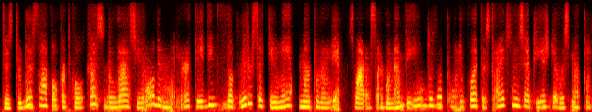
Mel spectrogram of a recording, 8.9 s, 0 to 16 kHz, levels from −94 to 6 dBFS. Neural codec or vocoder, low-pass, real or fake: codec, 44.1 kHz, 0.9 kbps, DAC; 14.4 kHz; fake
